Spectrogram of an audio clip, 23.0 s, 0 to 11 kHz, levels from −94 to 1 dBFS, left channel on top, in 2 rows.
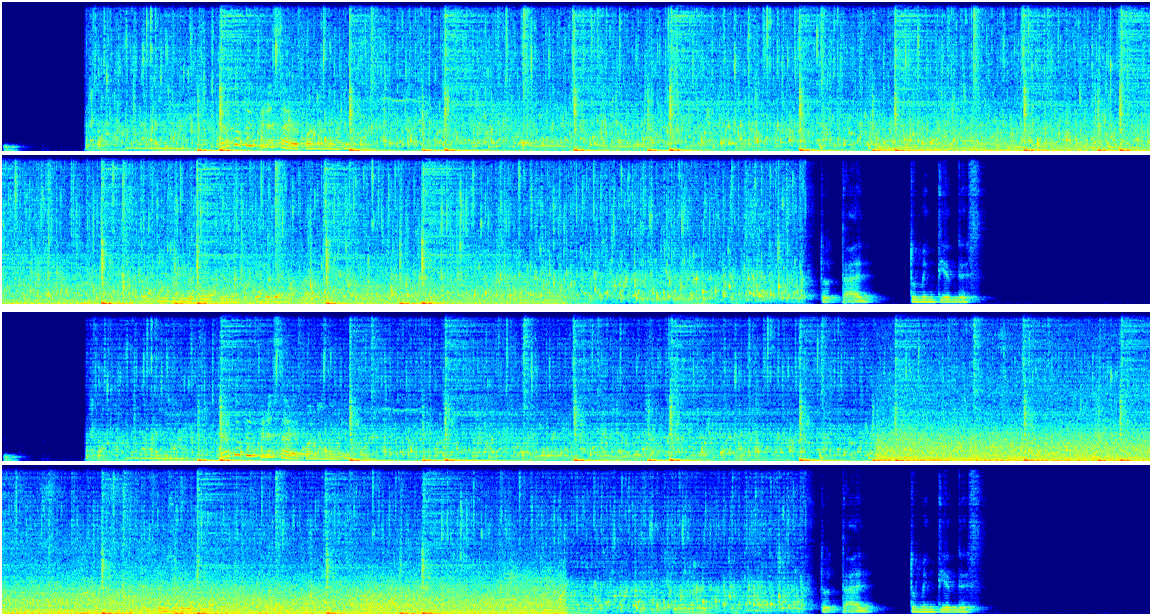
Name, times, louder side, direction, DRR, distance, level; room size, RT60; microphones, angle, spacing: sound 1, 0.8-19.5, left 2 dB, 75° left, 1.4 m, -37 dB
voice 1, 1.2-3.7 8.7-8.9 9.6-9.8 12.9-14.8 19.7-20.1 20.6-21.2, equal, 20° left, 5 dB, 1.3 m, -34 dB
sound 2, 1.6-2.7 3.5-5.3 5.7-7.2 7.5-7.6 8.0-9.8 10.2-11.7 12.0-12.1 12.5-14.3 14.7-16.2 16.5-16.6, equal, 45° left, 1.2 m, -28 dB
voice 2, 5.1-7.9 10.0-11.4 16.1-17.5 17.8-18.9, right 1 dB, 35° right, 3 dB, 1.8 m, -44 dB
sound 3, 8.7-17.1, right 7 dB, 65° right, 0.4 m, -31 dB
11.5 x 7.7 x 2.9 m, 0.32 s
head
